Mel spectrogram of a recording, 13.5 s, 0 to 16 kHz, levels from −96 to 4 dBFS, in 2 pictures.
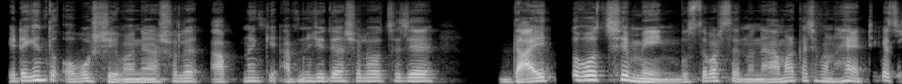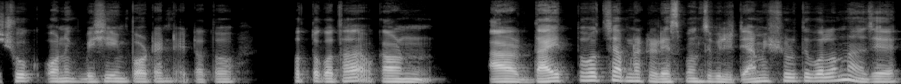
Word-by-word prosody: এটা 160 - +2
কিন্তু 190 +1 +3
অবশ্যই 135 -2 0
মানে 110 +1 +2
আসলে 130 +4 -1 0.2
আপনাকে, 135 +6 -6
আপনি - - -4
যদি 145 0 +1
আসলে 145 0 -2
হচ্ছে 145 +1 -5
যে 150 - +6 0.7
দায়িত্ব 155 +8 +5
হচ্ছে 195 +1 +4 0.2
মেইন 105 -4 +4
বুঝতে 110 +5 -2
পারছেন? 155 -4 -1
মানে 105 0 0
আমার 140 +6 0
কাছে 160 -1 -4
মনে 120 -3 -2
হ্যাঁ, 165 -5 +3
ঠিক 170 - -22
আছে - - -9
সুখ 145 -1 -1 0.2
অনেক 130 0 -2
বেশি 120 +3 -3
ইম্পোর্টেন্ট 125 +1 -3
এটা 105 - -9
তো 115 - -4 0.5
সত্য - - -8
কথা। 125 +3 0 0.2
কারণ 120 -1 +3 0.7
আর 120 0 +6 0.2
দায়িত্ব 140 +4 +4
হচ্ছে 170 +1 -1
আপনার 150 -2 -1
একটা 130 - -3
রেসপনসিবিলিটি। 115 -2 -2
আমি 140 +3 -2
শুরুতে 150 -1 -2
বললাম 155 +4 +1
না - - 0
যে 120 - +1
135 Hz, 190 wpm, -23 LUFS, 120-150 Hz, 0.7 s, যে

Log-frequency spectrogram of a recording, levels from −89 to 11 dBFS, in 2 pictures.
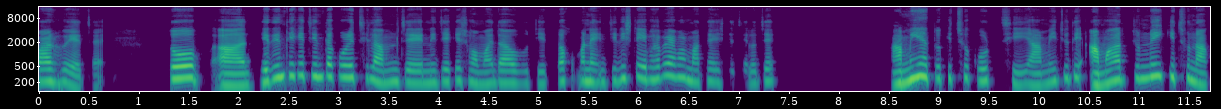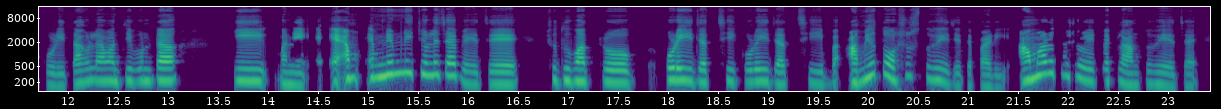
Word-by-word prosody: পার 210 0 +4
হয়ে 170 -7 -3
যায়। - - -17 0.6
তো 245 - +7 0.5
আ - - +8 0.3
যেদিন 220 +6 +4
থেকে 295 0 0
চিন্তা 280 0 +3
করেছিলাম 255 -6 0 0.2
যে, 200 -1 -2 0.2
নিজেকে 210 +3 -6
সময় 185 -1 -5
দেওয়া 190 -1 0
উচিত, 180 0 -14
তখ 215 0 -1
মানে 215 -1 +1 0.2
জিনিসটা 245 +4 -5
এভাবে 240 +5 -3
আমার 265 -2 -1
মাথায় 205 +1 -8
এসেছিল 185 0 -21
যে 215 - -5 1.3
"আমি 200 +5 +7
এত 270 - -5
কিছু 260 +2 -8
করছি 215 -2 -6 0.2
আমি 180 +4 -6
যদি 255 +1 -5 0.2
আমার 195 +7 +4
জন্যই 260 +4 +3
কিছু 270 0 -2
না 175 - +3
করি 165 -2 -9
তাহলে 205 +4 -2
আমার 215 0 0
জীবনটা 215 +1 0 0.7
কি 220 - -4 0.4
মানে 180 -2 -2 0.3
অ্যা - - +7
অ্যা 245 - +7
এম - - -1 0.2
এমনি, 270 +3 +5
এমনি 345 +1 +1
চলে 310 0 +1
যাবে? 285 -11 +1 0.2
যে 180 -1 -2 0.5
শুধুমাত্র 215 -1 0 0.6
করেই 230 -1 +4
যাচ্ছি, 200 +2 -5
করেই 210 +1 -2
যাচ্ছি। 180 +2 -7 0.2
বা 190 - -6 0.2
আমিও 235 +9 +2
তো - - -2
অসুস্থ 285 +4 -14
হয়ে 215 -3 -3
যেতে 165 0 -14
পারি। 150 -2 -7 0.3
আমারও 305 +8 +4
তো - - -16
শরীরটা 215 -4 -4
ক্লান্ত 175 -4 -3
হয়ে 165 -2 -7
যায়। 160 - -11
215 Hz, 165 wpm, -25 LUFS, 190-250 Hz, 1.3 s, আ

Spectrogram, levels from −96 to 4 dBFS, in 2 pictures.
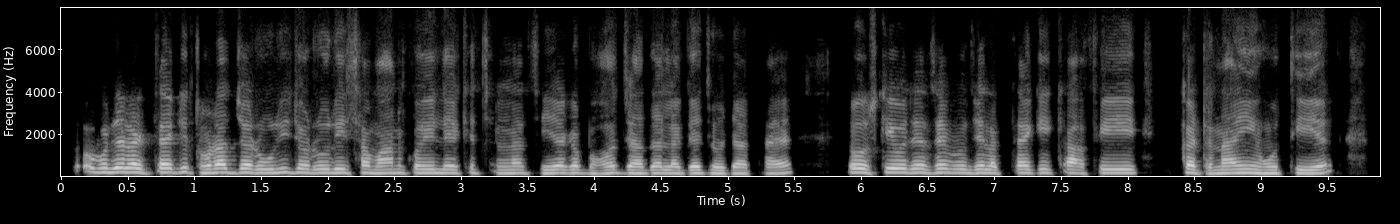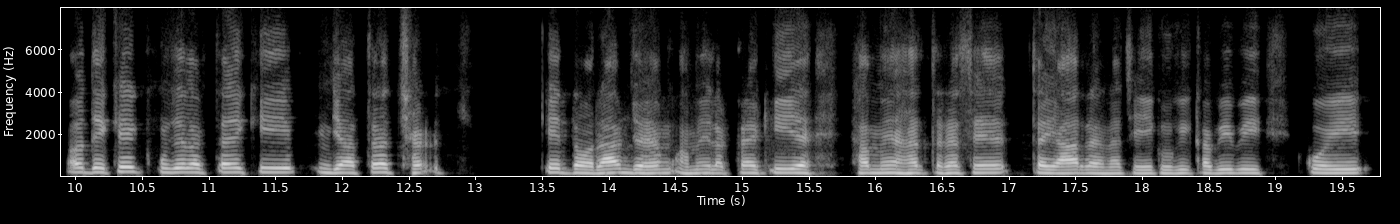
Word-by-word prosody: तो - - -2
मुझे 200 +1 +3
लगता 195 -3 +3
है 195 - +4
कि 205 +3 -3
थोड़ा 175 +3 +4
ज़रूरी-ज़रूरी 175 -1 0
सामान 165 0 -2
को 160 +2 -4
ही 170 0 0
लेके 170 0 -3
चलना 160 +1 -5
चाहिए। 155 +2 -3
अगर 165 0 0
बहुत 155 +4 -3
ज़्यादा 155 0 0
लगेज़ 155 0 0
हो 145 - +2
जाता 145 +1 -4
है, 165 - -4
तो 190 0 -3
उसकी 180 +4 0
वज़ह 185 -1 +1
से 185 +3 -1
मुझे 175 -1 -2
लगता 165 +1 -3
है 170 - +2
कि 175 +1 -5
काफ़ी 170 +1 -1 0.4
कठिनाई 165 +1 +1
होती 155 0 -2
है। 160 +2 +1 0.4
और 205 - +2
देखिए 205 +3 +3 0.2
मुझे 200 +1 +2
लगता 195 -1 +2
है 200 0 +2
कि 200 +2 0 0.4
यात्रा 180 +3 +4
छ - - -4 1.0
के 200 -2 +2
दौरान 170 +2 +5
जो 170 - +3
है 165 0 +3 0.2
हमें 160 +2 -1
लगता 165 +1 -3
है 170 - +3
कि 165 +3 -4
यह 180 -2 +4 0.3
हमें 170 +1 +1
हर 165 0 +2
तरह 165 0 +1
से 175 +3 -1 0.4
तैयार 160 -2 +5
रहना 150 -2 0
चाहिए 155 +1 -2
क्योंकि 160 +1 -2
कभी 165 +1 +1
भी 170 0 -1 0.4
कोई 170 -1 +2
170 Hz, 180 wpm, -23 LUFS, 160-180 Hz, 1.0 s, दौरान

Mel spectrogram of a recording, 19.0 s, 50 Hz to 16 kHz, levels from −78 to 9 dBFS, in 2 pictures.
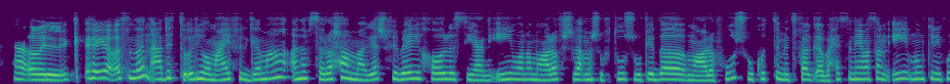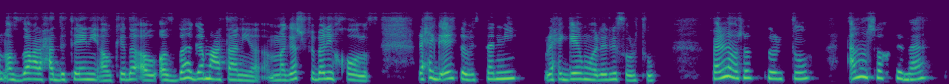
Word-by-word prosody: هاقول 235 -3 +4
لِك، 235 +7 -4
هي 305 0 +5
أصلًا 305 +6 +3
قَعَدِت 295 +4 0
تقول 245 +1 +4
لي: 280 - +5
"هو 255 - +4
معايا 235 +2 +1
في 270 - -10
الجامعة،" 265 +7 +1
أنا 280 +3 +4
بصراحة 280 +1 +2
ما 235 -5 +1
جاش 255 +3 0
في 275 - -1
بالي 275 +2 +3
خالص، 260 -2 +1
"يعني 220 -2 -3
إيه؟ 255 +2 0
وأنا 250 -1 -1
ما 235 - -1
أعرفش. 245 +3 0
لأ، 245 - +3
ما 240 - -1
شُفتوش 250 +2 -6
وكده، 245 +1 +2
ما 220 - -3
أعرفوش." 215 +10 -1
وكنت 265 +3 -3
متفاجأة، 240 -3 -1
باحس 255 +5 -5
إن 260 - 0
هي 260 - +1
مثلًا 260 -1 -2
إيه 275 +3 0
ممكن 270 +1 -2
يكون 260 +2 -3
قصدها 245 +2 +1
على 255 -1 +2
حد 245 -1 -1
تاني 245 -2 -1
أو 205 - -3
كده، 245 +4 -2
أو 220 -4 0
قصدها 225 +4 0
جامعة 275 -3 +3
تانية، 220 -5 -3
ما 225 - -3
جاش 270 +4 -1
في 275 - -6
بالي 270 +1 +2
خالص. 225 -7 -3 0.4
راحت 265 +4 +1
جاية 255 -1 +3
قالت: 290 +1 0
"طَب 255 - +4
استنّي،" 270 +6 0 0.2
وراحة 250 +2 -2
جاية 260 +2 +3
مورّية 235 -3 0
لي 250 +2 -1
صورته. 210 -3 -5 0.6
فأنا 300 +7 +5
لمّا 320 - +3
شُفت 315 0 -1
صورته، 275 0 -1 0.4
أنا 350 +1 +5
الشخص 330 -2 -1 0.2
ده 295 +6 -2
255 Hz, 220 wpm, -16 LUFS, 235-275 Hz, 0.6 s, هي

